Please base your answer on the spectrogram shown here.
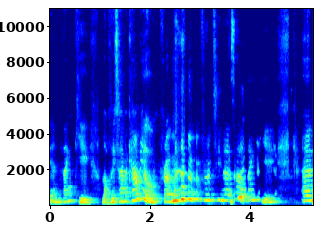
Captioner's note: laughs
